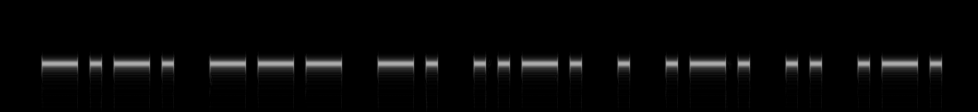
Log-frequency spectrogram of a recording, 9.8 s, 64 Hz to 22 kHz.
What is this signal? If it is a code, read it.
Morse code, heard as a keyed tone, about 10 wpm, 800 Hz. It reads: CONFERIR
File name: portugais texte en clair 2 vitesse 10 mots minutes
